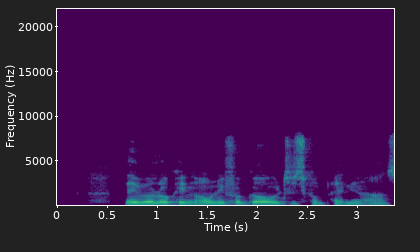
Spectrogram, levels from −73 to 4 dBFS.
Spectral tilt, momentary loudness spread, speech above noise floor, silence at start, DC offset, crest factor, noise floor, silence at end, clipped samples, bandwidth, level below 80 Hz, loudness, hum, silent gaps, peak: -5 dB/octave; 11 LU; 30 dB; 0.4 s; under 0.1%; 16 dB; -57 dBFS; 0 s; under 0.1%; 8.4 kHz; -68 dBFS; -28 LUFS; none; none; -12 dBFS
